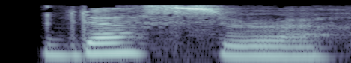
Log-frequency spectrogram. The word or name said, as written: Dassehra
